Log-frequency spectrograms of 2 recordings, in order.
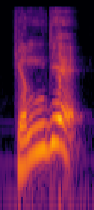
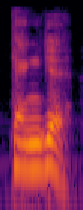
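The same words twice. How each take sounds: First: Said in the usual way. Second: 갱제 with 'gyeong' flattened to 'gaeng'; dialect pronunciation. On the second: Shown as a demonstration. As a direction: say 갱제 the regional way, 'gaeng-je'. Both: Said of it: "누구 말같이는 하지만".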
